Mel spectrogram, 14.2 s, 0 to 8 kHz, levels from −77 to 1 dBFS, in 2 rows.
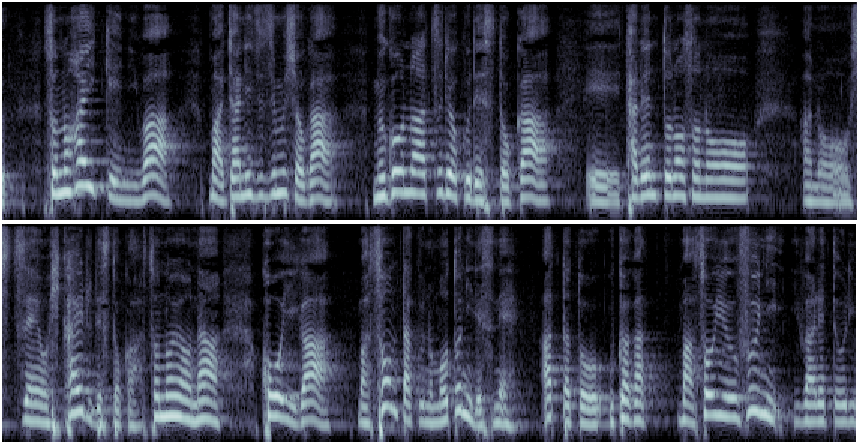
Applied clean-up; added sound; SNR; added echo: none; none; none; none.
